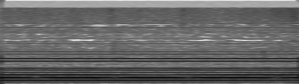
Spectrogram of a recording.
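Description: Church organ holding a steady chord, with one lower-middle note re-struck about twice a second.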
